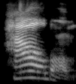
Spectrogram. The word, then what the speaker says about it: Halbohm: This is Halbohm. Did I say it right? You got it, Tanya.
